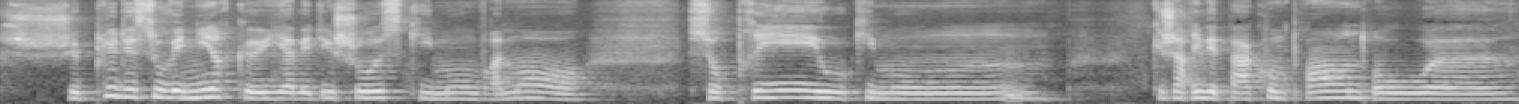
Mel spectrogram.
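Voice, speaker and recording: With a German accent, a woman speaks at a very slow pace and with fairly even intonation. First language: German (speaking French). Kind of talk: casual chat.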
